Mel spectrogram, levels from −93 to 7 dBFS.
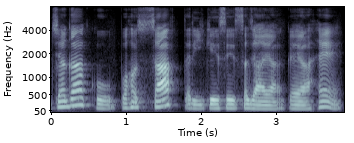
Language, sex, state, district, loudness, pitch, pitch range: Hindi, male, Uttar Pradesh, Lucknow, -20 LUFS, 120 Hz, 110-150 Hz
